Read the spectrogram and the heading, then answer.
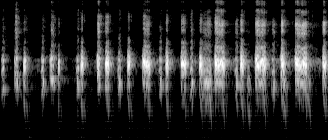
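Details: Chukar partridge calling during a fight: quick, rhythmic chuck-chuck notes, some doubled, repeated rapidly and growing louder toward the end.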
